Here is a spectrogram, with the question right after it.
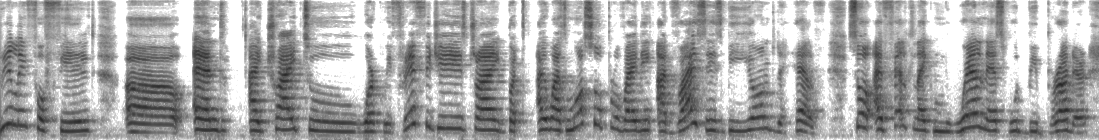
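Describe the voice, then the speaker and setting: The pace is very slow, in a French accent. Intonation stays lively throughout. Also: woman. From Guinea, West Africa. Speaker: medical doctor and wellness entrepreneur. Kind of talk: interview. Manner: halting.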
